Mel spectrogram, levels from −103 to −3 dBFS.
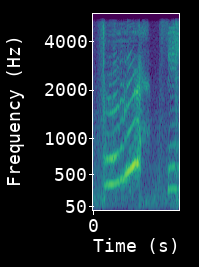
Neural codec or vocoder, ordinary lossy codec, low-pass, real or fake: codec, 16 kHz, 1.1 kbps, Voila-Tokenizer; none; 5.4 kHz; fake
